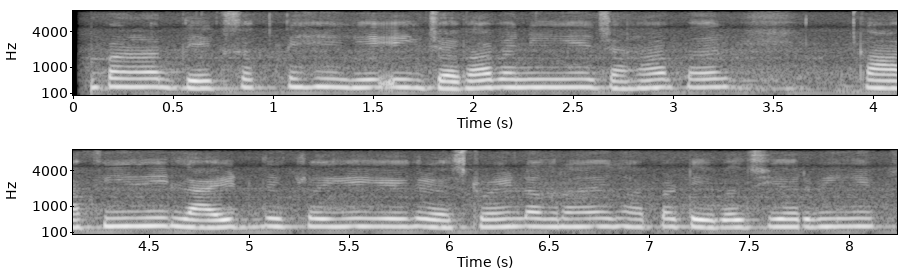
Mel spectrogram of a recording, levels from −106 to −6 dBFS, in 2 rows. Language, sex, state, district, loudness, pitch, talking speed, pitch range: Hindi, female, Uttar Pradesh, Jyotiba Phule Nagar, -20 LUFS, 240 Hz, 210 wpm, 230-245 Hz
